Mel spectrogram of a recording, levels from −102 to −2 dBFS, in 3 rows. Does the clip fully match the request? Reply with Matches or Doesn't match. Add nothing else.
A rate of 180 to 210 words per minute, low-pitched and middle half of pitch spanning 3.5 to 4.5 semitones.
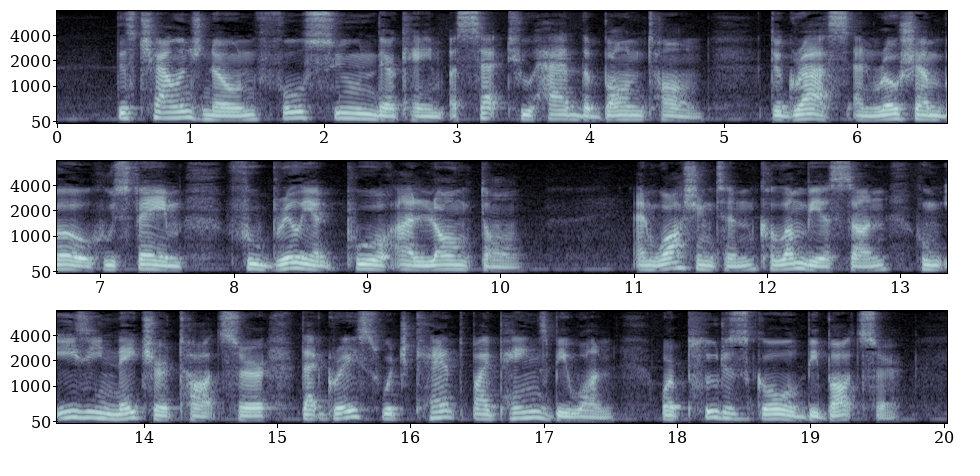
Doesn't match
